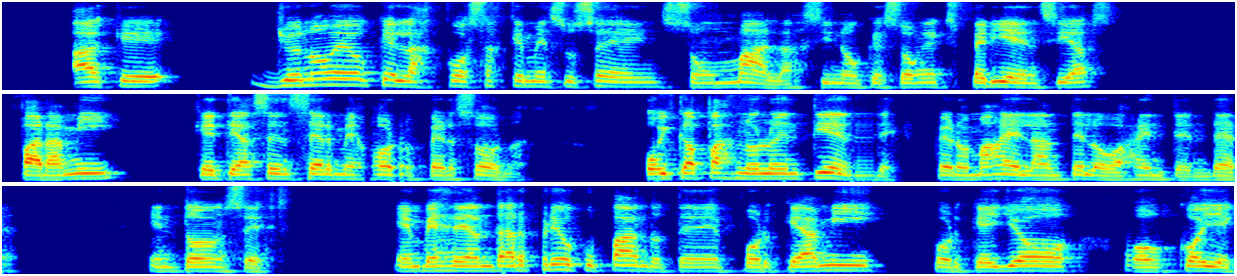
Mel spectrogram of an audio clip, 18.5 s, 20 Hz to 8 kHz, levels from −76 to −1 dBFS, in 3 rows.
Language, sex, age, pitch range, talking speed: English, male, 20-39, 140-165 Hz, 175 wpm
